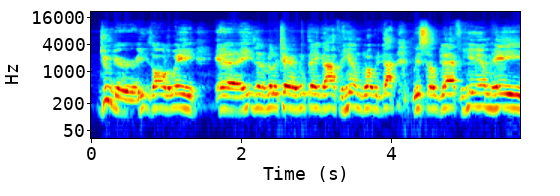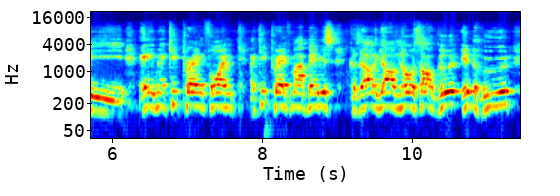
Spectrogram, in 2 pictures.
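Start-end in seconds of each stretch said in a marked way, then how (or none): none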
